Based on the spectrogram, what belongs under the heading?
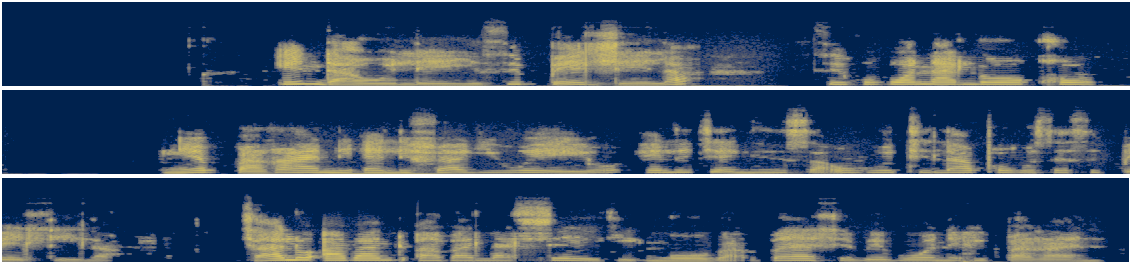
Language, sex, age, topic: North Ndebele, female, 25-35, health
